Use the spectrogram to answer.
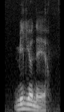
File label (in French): Chute consonnes millionaire; Neuchâtel; “millionnaire” prononcé [mijɔnɛʁ]; II. Le système consonantique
